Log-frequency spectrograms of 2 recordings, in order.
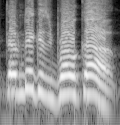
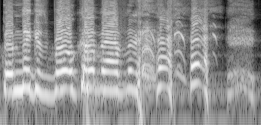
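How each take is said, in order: First: Said in the usual way. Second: Slow, laughing through the words; amused, drawn-out delivery. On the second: Real, not acted. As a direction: chuckle it out slowly. Laughing retelling of friends' breakup.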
